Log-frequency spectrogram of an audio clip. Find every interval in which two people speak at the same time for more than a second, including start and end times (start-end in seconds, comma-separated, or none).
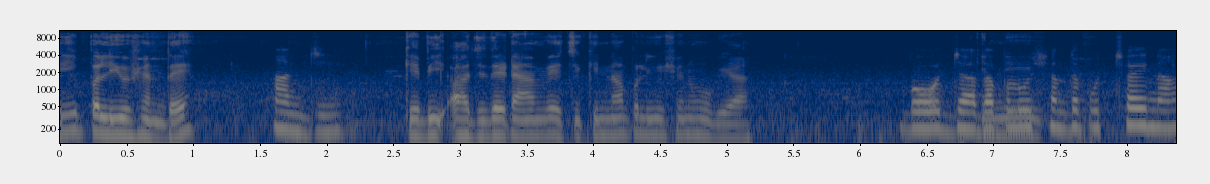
none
